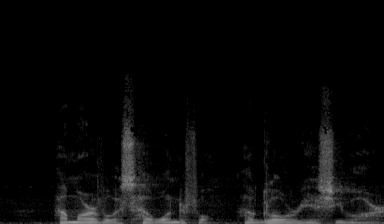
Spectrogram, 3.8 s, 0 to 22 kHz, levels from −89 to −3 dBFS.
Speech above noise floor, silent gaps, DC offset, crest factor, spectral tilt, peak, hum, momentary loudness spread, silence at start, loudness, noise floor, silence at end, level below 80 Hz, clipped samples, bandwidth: 27 dB; none; under 0.1%; 18 dB; -4 dB/octave; -30 dBFS; none; 12 LU; 0.55 s; -46 LUFS; -74 dBFS; 0 s; -84 dBFS; under 0.1%; 16.5 kHz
